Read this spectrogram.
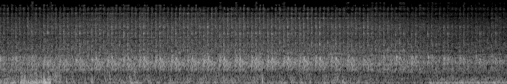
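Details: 2003-2005 Isuzu NPR diesel truck that had low/high rail pressure codes, limp mode and stalling, traced to a poor connection (broken cam lock) at the engine-to-chassis harness plug: even clatter at steady idle, no stumbles; normal idle.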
